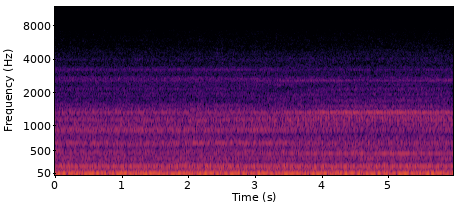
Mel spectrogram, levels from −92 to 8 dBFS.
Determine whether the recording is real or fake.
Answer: real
